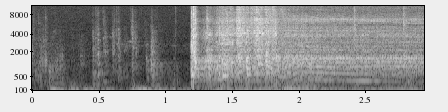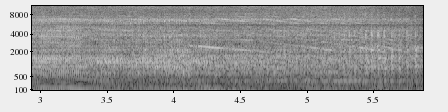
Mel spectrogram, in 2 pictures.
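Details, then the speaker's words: 1961 Ford Falcon left sitting 15 years, started with a shot of carb cleaner: fires after short crank, idles with irregular stumbling beat; rough idle, owner suspects a dead cylinder. "a hot dog would you look at that it even idles sounds like it might have a dead cylinder"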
